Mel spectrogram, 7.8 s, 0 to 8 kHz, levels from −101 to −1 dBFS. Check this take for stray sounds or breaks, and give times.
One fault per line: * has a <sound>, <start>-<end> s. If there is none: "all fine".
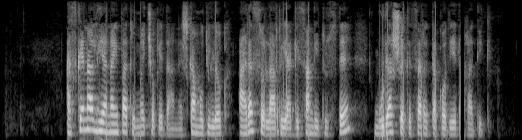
* has a dropout, 6.9-7.0 s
